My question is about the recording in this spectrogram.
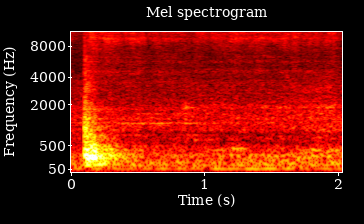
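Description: Room tone: a steady low hum, after a brief syllable of a woman's voice at the very start.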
